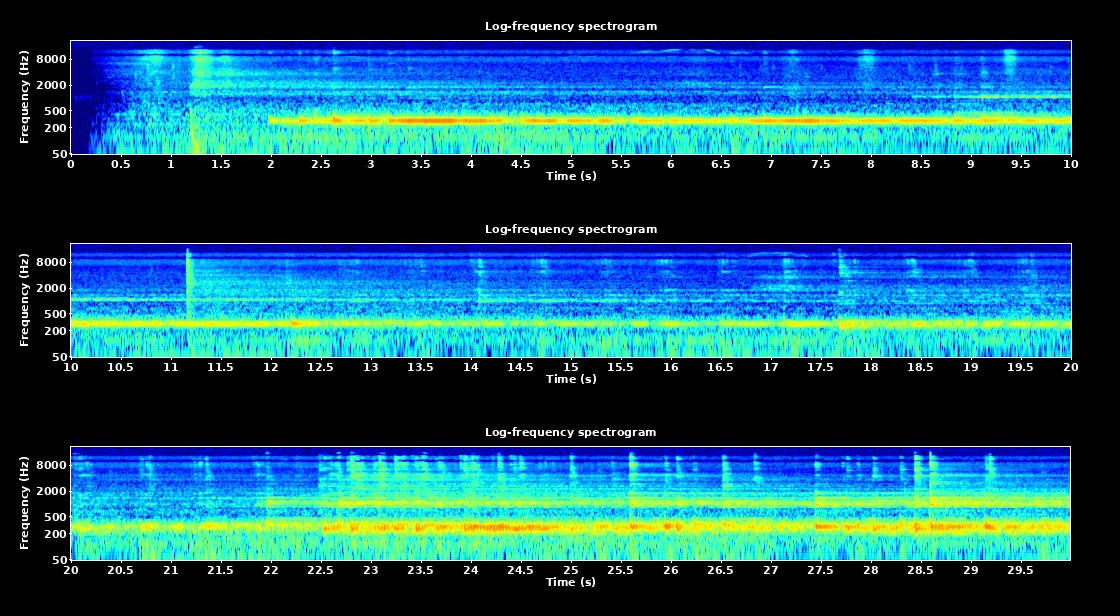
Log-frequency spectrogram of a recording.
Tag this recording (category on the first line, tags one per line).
Music > Solo percussion
Calm
Chill
Handpan
LeafMusic
Loop
Relaxing
Sample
